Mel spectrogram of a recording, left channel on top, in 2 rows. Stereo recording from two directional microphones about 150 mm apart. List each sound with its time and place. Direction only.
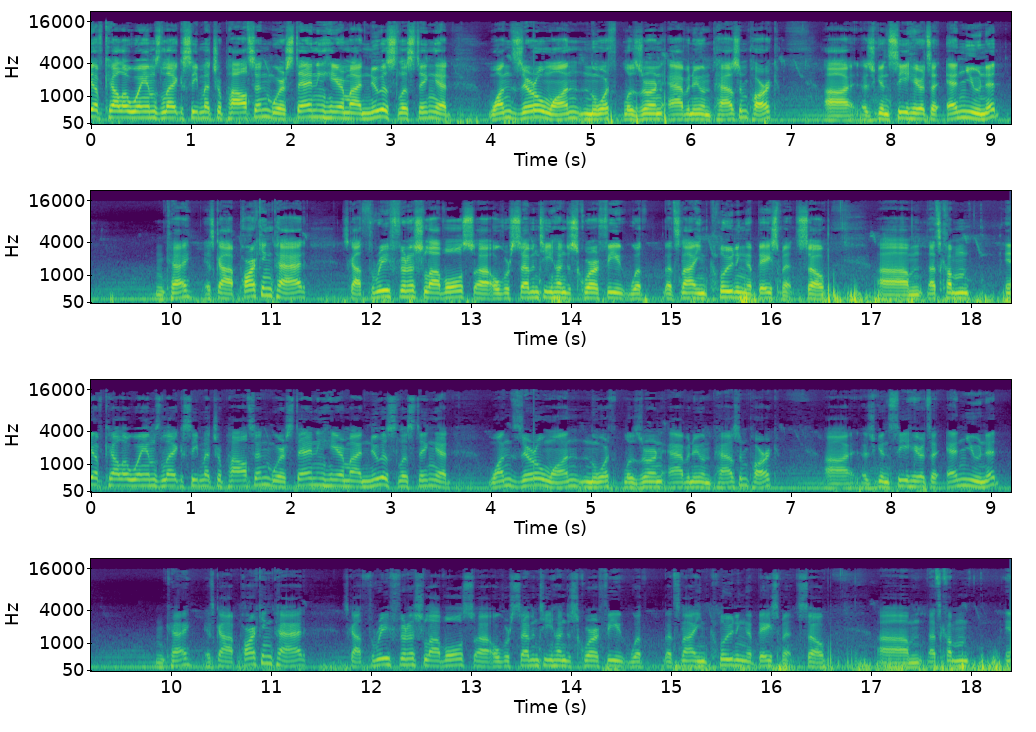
0.0 s speech: 20° left (ahead or behind)
17.1 s speech: 5° left (ahead or behind)
17.5 s speech: 30° left (ahead or behind)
